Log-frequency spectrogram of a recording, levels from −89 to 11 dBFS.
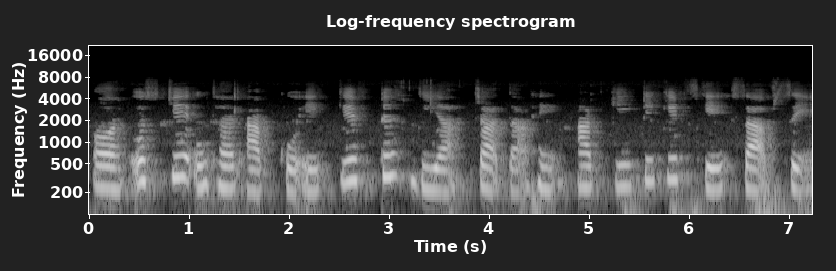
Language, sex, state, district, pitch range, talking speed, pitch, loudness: Hindi, female, Madhya Pradesh, Dhar, 220-285 Hz, 115 wpm, 235 Hz, -18 LUFS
